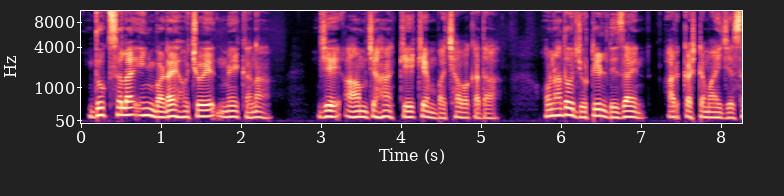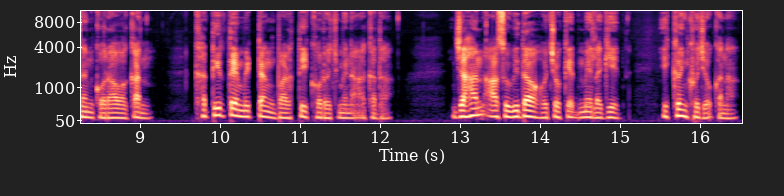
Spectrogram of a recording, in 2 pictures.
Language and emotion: Santali, sad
